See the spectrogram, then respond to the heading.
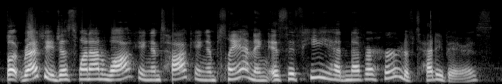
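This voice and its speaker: A woman teacher reading a children's story aloud expressively, with dramatic emphasis and deliberate phrasing. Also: a little high, big pitch swings, dull audio. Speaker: third grade teacher.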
